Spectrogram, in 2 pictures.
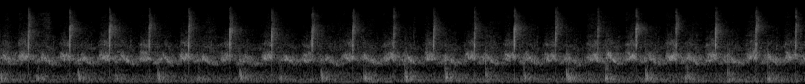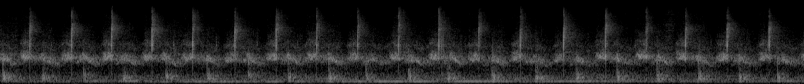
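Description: Skipping with a jump rope: the rope and the landings tap the floor in a steady rhythm, about three times a second.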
